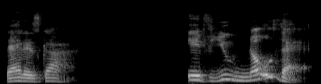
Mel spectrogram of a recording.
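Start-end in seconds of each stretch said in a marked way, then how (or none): none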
